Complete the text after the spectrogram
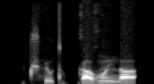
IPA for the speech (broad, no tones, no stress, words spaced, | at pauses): t͡ʃʰʏtʷə̤ kːaʁʷĩːna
